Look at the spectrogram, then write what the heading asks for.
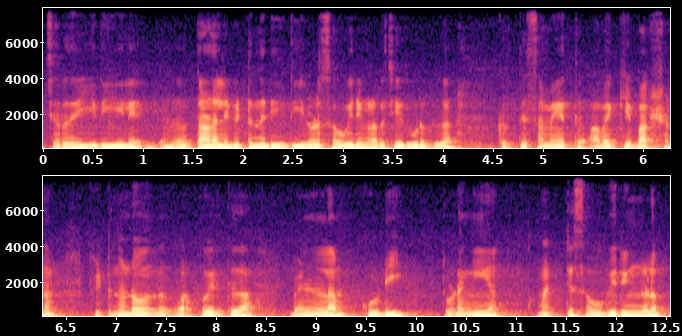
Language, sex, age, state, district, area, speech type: Malayalam, male, 18-30, Kerala, Kottayam, rural, spontaneous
